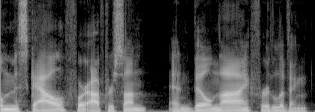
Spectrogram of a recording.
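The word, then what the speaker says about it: Nighy: It's spelled differently. It's N-I-G-H-Y.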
